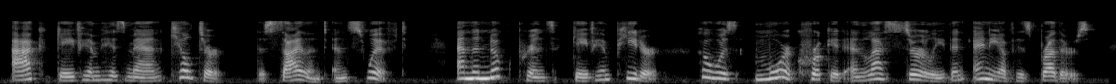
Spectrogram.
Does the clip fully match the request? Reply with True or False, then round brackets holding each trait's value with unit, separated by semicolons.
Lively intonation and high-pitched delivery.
True (7.1 semitones; 225 Hz)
